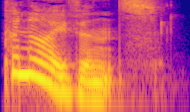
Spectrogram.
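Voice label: "connivance", British English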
